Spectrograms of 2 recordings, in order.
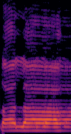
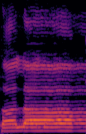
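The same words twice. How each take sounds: The two takes are said the same way.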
